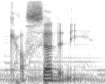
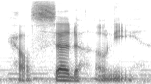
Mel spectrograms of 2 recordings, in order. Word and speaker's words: chalcedony: So it's just the H is silent. Chalcedony. Chalcedony.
